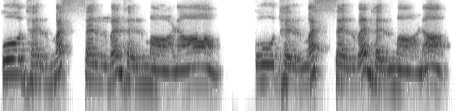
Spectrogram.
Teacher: So dharmaha, after the Visarga, the following letter is sa. So we are going to use half sa for it.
